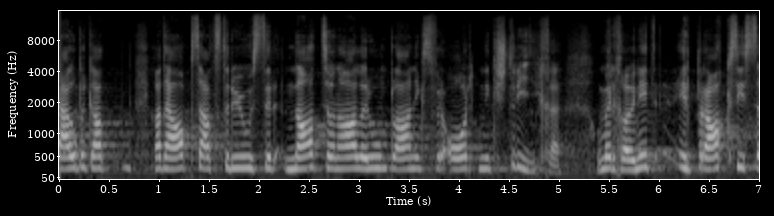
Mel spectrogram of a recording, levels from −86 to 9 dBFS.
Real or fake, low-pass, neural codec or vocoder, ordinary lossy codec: fake; 14.4 kHz; autoencoder, 48 kHz, 128 numbers a frame, DAC-VAE, trained on Japanese speech; none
